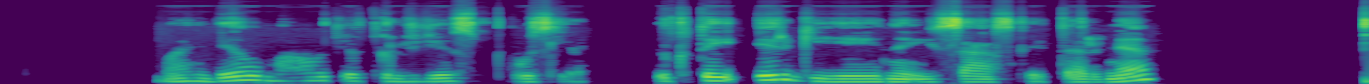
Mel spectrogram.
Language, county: Lithuanian, Alytus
